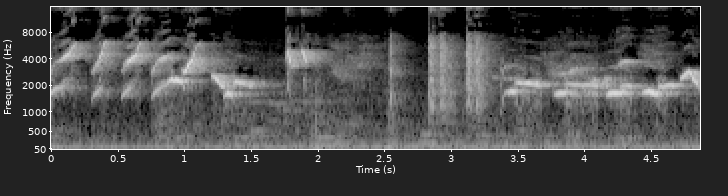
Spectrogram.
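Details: White-rumped shama song used as a lure for young and captive birds: quick repeated upward whistles, a sliding descending phrase, a pause, harsh bursts, then a warbling run.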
